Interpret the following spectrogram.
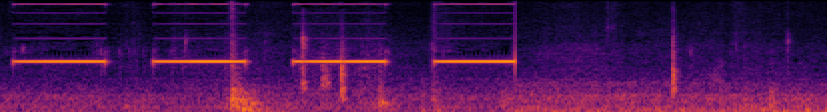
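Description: A car's in-cabin reverse-gear warning buzzer beeping four times, evenly spaced, on one steady high pitch, as the car backs out, over the low hum of the running car.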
